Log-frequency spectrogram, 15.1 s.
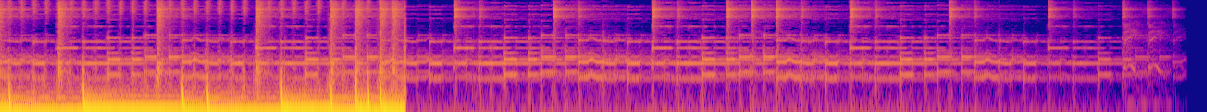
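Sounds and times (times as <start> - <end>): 
boosted bass test: 0.0 - 5.1.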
